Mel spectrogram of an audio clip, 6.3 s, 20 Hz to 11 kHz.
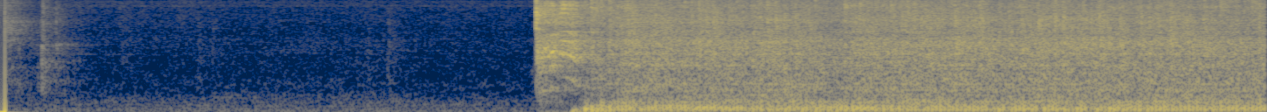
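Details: Honda CB900 Custom's first start after a suspension upgrade and refitting the exhaust, having fought a sticky carb float: starter catches and the engine fires into a steady, even idle with no misses or knocks; normal start-up and idle.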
